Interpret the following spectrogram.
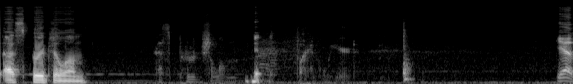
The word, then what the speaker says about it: aspergillum: it is pronounced aspergillum.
